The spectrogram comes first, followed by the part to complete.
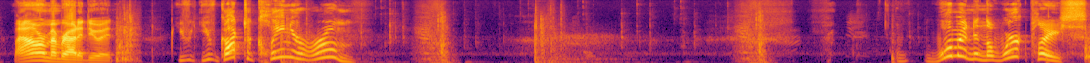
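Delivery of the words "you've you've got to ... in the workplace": put-on Canadian commentator voice, higher and quieter. Attempting a half-remembered impression of a Canadian figure: Jordan Peterson impression. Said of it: "I used to have a Jordan Peterson".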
